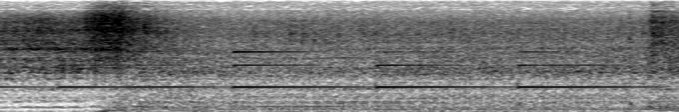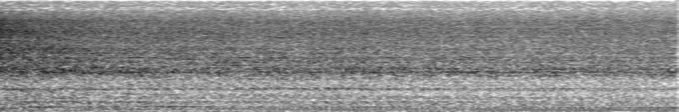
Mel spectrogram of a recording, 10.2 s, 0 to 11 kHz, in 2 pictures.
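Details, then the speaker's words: 1994 Ford F150 on a chilly morning (about upper 20s to lower 30s °F) after an attempted exhaust leak repair: steady, low idle, definitely quieter, with no puffing or ticking from the exhaust. "Definitely quieter."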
